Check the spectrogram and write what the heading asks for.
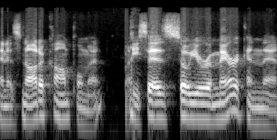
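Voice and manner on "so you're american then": put-on, wry, teasing voice. [name] retelling John turning to him with a dig, imitating John's wry teasing. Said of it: "in his wry digging wit".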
